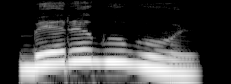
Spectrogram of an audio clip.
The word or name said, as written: ಬೆರಗುಗೊಳ್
